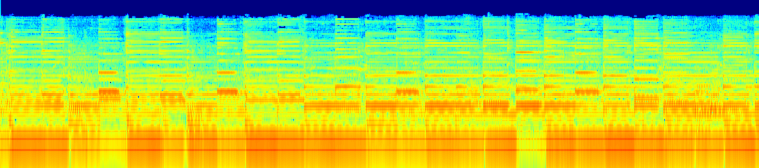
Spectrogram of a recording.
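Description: Two repentistas' ten-string Brazilian violas playing the instrumental interlude between sung verses of a cantoria de repente: a repeating plucked figure over a steady low drone.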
